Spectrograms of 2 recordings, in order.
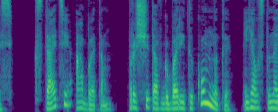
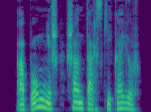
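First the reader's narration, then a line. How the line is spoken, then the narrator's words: Plain question. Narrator (Russian): спросил меня Кларенс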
